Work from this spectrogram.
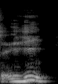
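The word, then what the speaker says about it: הוא: Et là on avait dit que le mot hi, donc il s'écrit comme hu, mais il se prononce hi.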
